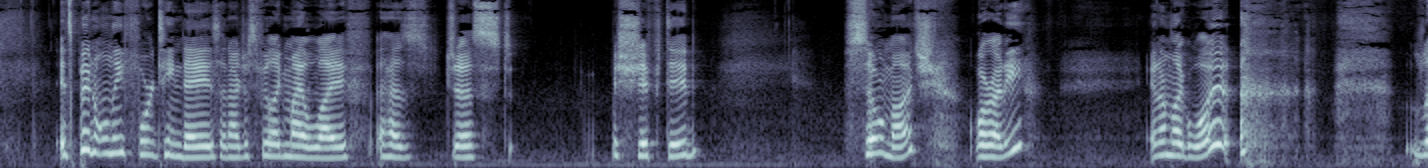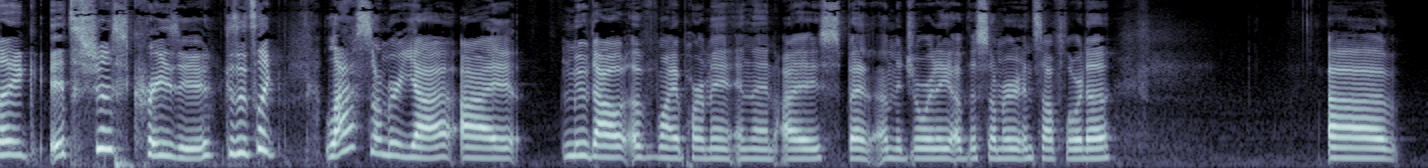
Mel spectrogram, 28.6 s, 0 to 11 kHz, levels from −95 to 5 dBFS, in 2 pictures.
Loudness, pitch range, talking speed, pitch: -16 LUFS, 195-265 Hz, 105 wpm, 220 Hz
